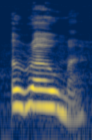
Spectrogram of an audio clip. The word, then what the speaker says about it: aroma: So in this case, you are going to pronounce the second syllable stressed. For example, persona, or aroma.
